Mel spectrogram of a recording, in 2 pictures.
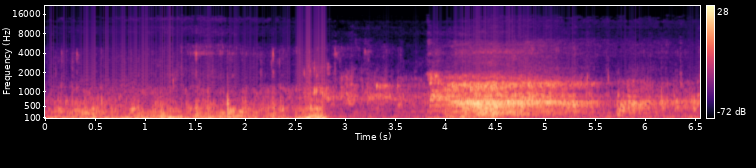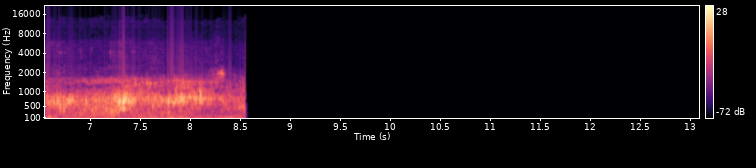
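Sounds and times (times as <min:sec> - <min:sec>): muffled underwater rumbling: 0:00.0 - 0:08.6.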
